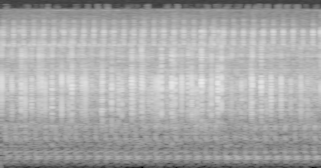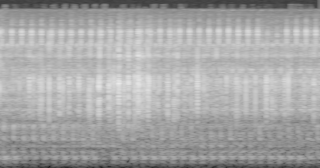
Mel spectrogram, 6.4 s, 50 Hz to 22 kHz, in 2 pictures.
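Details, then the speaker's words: Wilesco D455 tabletop double-acting stationary steam engine, throttle full open, warming up while purging condensed water and oil: quick, even chuffing at about three beats a second, crisp and regular, no knocks. Normal running. "So as everything really comes up to temperature, it's purging condensed water as well as some oil. And you'll listen to the sound change a little bit as things heat up."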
